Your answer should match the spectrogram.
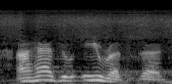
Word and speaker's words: Ahasuerus: Ahasuerus. – Yes. I think it's pronounced Ahasuerus.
